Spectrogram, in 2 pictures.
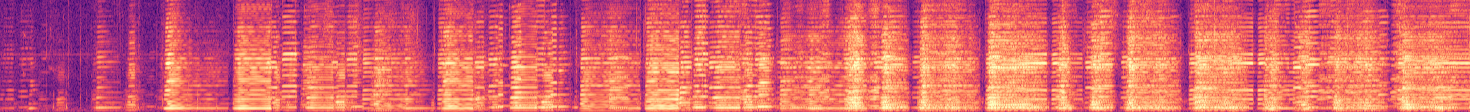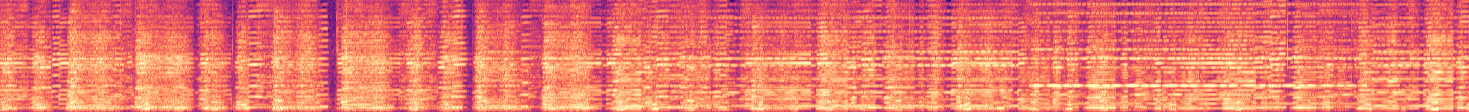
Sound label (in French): accordeon; festival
